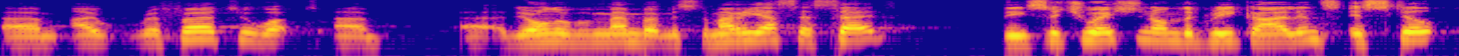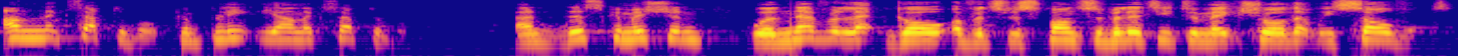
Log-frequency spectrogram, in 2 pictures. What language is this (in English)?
English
